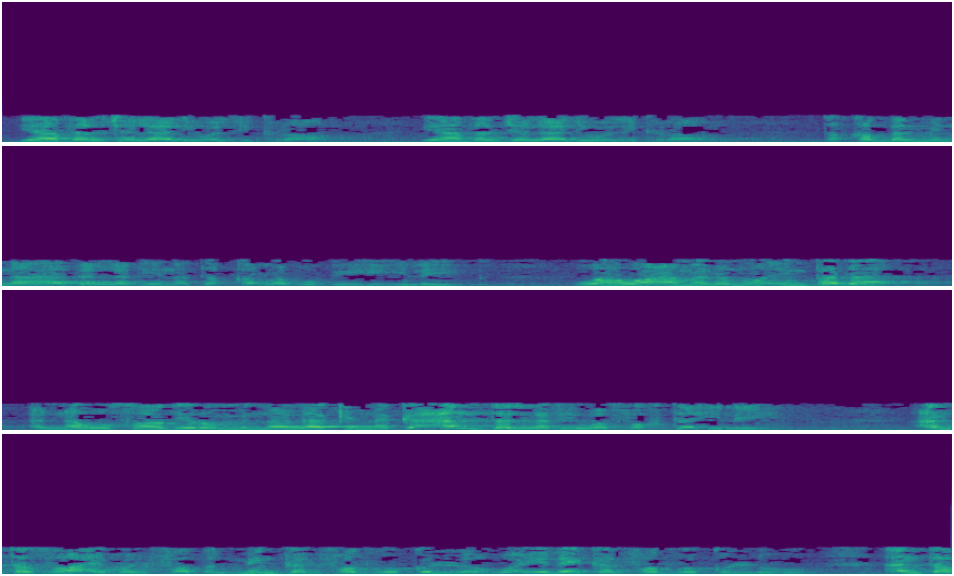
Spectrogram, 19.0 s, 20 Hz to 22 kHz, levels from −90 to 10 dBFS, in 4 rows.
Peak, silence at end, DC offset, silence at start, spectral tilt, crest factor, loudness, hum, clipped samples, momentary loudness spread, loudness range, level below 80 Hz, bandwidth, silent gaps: -10 dBFS; 0 s; under 0.1%; 0 s; -8 dB/octave; 18 dB; -29 LUFS; 50 Hz at -55 dBFS; under 0.1%; 15 LU; 6 LU; -56 dBFS; 4.5 kHz; none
